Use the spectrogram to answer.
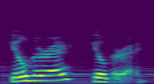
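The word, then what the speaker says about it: Gilles de Rais: So the first one I have here is The Life and Death of My Lord Gilderay, I think he's French, so you don't pronounce the S's.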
